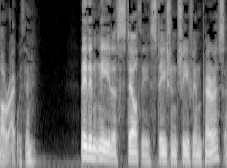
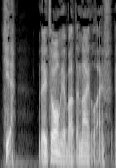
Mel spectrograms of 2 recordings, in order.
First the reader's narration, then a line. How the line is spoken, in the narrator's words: Ed chuckled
